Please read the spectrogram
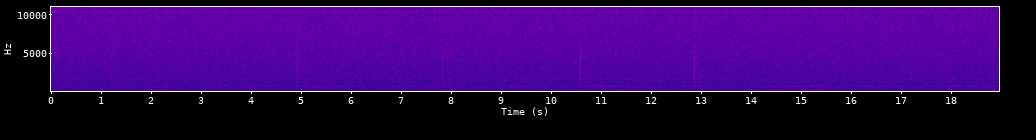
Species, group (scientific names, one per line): Leptophyes boscii
Orthoptera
